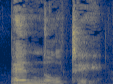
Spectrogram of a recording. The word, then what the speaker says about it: penalty: where is the stress the first word penalty three syllables one two three penalty penalty the stress main stress at the beginning pen no t penalty next one corner two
